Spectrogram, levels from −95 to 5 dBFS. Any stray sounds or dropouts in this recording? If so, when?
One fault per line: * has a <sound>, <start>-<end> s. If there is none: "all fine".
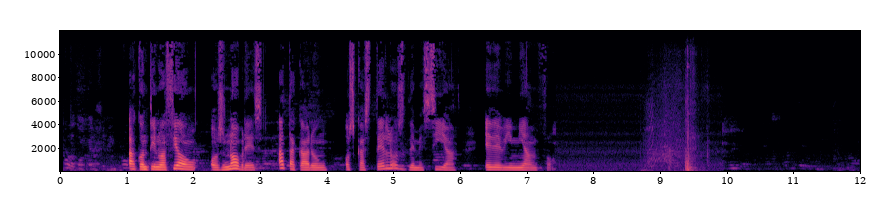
* has a squeak, 8.7-9.8 s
